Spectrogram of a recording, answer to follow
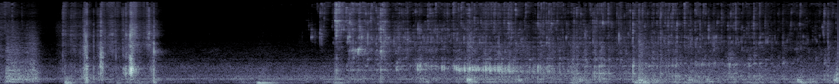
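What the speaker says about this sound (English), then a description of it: "Now, I'm going to pour this lemonade" Lemonade pours in bursts into a cup, splashing and trickling, with clinks and rustling handling noises between pours at close range.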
